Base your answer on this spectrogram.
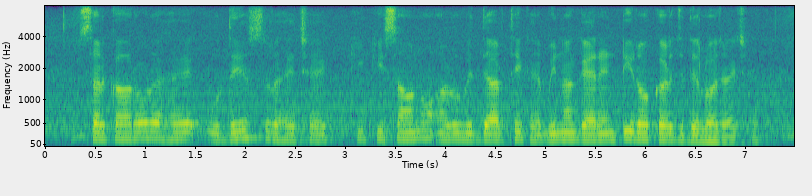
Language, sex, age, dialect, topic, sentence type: Maithili, male, 25-30, Angika, banking, statement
